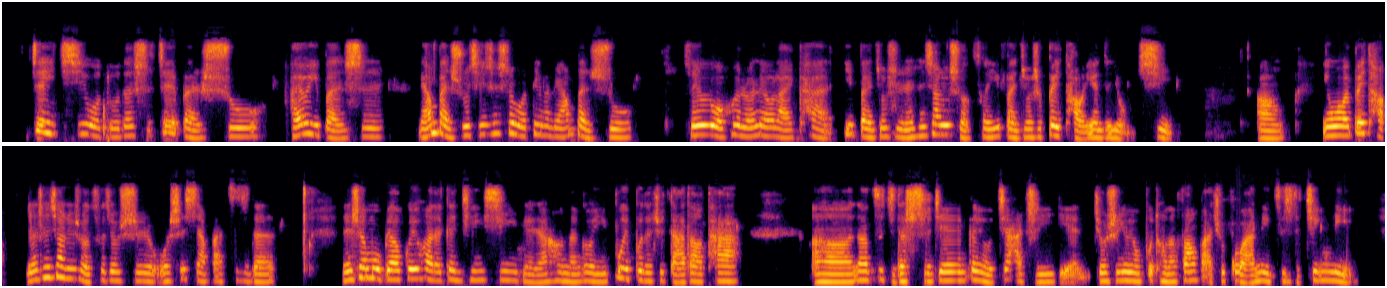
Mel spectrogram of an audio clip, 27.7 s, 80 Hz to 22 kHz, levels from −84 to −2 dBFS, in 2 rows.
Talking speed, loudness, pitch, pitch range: 280 characters per minute, -18 LUFS, 205 Hz, 185-230 Hz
